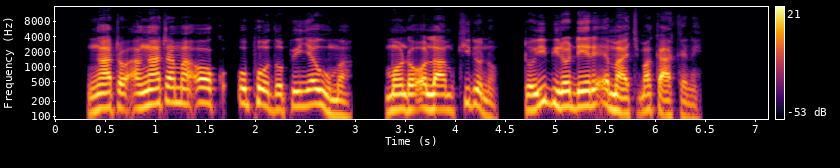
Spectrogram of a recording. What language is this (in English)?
Luo (Kenya and Tanzania)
